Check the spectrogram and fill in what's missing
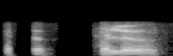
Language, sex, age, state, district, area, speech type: Telugu, male, 18-30, Telangana, Nalgonda, urban, conversation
